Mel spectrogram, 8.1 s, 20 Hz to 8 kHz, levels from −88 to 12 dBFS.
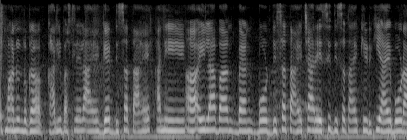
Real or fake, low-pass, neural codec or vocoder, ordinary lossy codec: real; 7.2 kHz; none; none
